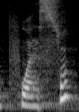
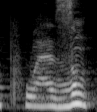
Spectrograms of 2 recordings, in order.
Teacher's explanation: le s comme dans poisson qui est sourd et le z comme dans poison qui est voisé. J'utilise la voix.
